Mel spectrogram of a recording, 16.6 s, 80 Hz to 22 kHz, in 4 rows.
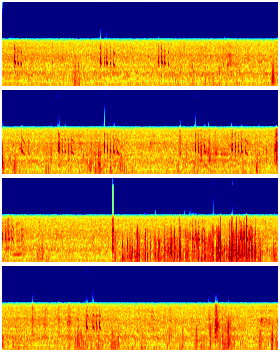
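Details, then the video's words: Green toad distress calls recorded in spring 2007 at Sulina, Romania: scattered short squeaky chirps at irregular intervals, interrupted midway by a loud click and a burst of rustling noise, then more chirps. "Bufo viridis distress call"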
